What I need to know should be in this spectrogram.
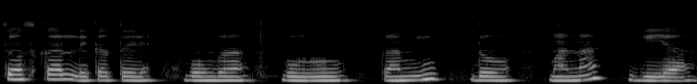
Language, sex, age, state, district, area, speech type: Santali, female, 18-30, West Bengal, Bankura, rural, spontaneous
